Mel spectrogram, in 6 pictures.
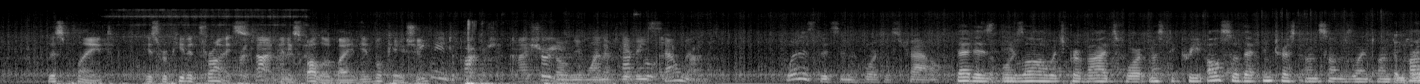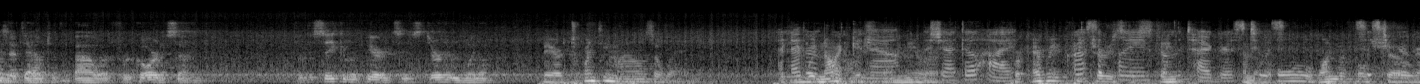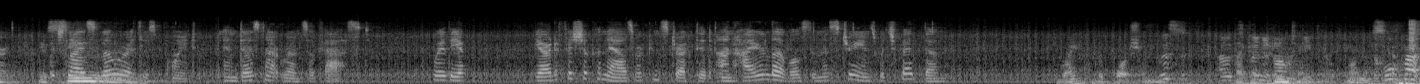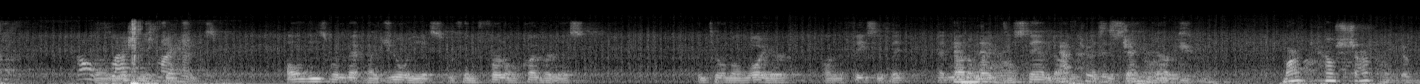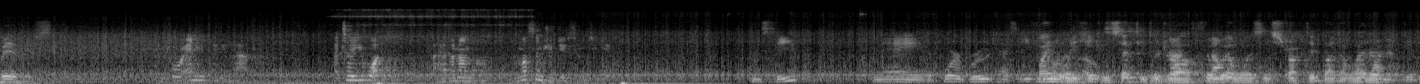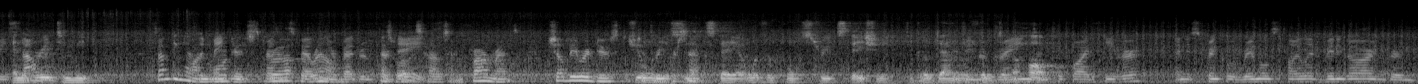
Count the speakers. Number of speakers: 7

